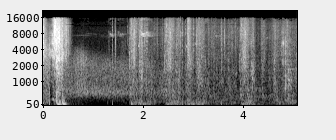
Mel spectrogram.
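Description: Wooden planks clatter and knock rapidly.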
